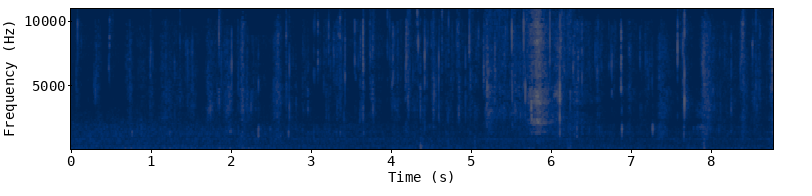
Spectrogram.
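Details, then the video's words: A two-year-old female Italian Greyhound named Ha-Roong gnaws on a duck neck bone indoors, making dense, continuous crunches and wet clicks with a few louder snaps, over a quiet steady hum. "My Dog Eats "DUCK NECK BONE" ASMR"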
